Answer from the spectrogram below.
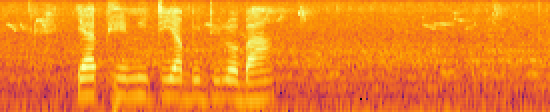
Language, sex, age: Southern Sotho, female, 20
